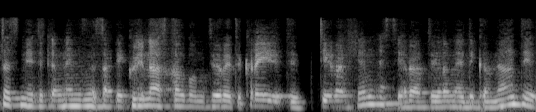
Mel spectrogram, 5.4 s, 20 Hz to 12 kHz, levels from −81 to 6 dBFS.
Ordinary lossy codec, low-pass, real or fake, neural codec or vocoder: AAC, 48 kbps; 7.2 kHz; fake; codec, 16 kHz, 0.5 kbps, X-Codec, HuBERT features, trained on general audio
